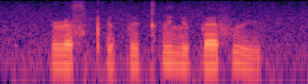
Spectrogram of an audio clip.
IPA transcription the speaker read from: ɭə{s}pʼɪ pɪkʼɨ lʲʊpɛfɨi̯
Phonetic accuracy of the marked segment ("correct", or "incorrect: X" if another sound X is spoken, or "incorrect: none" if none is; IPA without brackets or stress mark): correct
